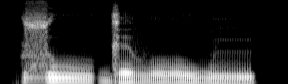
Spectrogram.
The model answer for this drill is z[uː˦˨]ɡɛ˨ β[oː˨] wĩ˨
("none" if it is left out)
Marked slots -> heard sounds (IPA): uː˦˨, oː˨

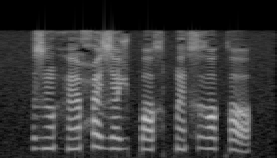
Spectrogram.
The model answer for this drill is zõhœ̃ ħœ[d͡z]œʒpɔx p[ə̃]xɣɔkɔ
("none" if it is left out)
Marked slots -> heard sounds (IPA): z, ə̃

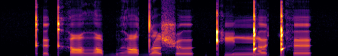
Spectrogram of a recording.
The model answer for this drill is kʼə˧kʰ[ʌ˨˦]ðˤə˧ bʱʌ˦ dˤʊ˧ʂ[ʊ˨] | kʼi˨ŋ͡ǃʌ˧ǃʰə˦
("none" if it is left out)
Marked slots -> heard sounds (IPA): ʌ˧, ʊ˦

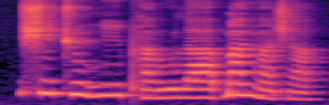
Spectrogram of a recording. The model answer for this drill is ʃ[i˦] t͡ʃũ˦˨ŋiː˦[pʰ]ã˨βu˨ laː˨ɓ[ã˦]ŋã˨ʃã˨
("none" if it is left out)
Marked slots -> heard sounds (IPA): i˦, pʰ, ã˦

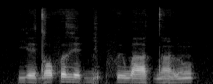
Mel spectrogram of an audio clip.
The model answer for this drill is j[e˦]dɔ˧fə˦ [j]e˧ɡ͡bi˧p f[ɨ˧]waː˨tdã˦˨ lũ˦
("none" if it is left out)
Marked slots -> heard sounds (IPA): e˨, ɣ, ɨ˧

